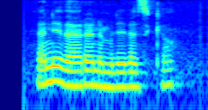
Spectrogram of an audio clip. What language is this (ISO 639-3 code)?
kab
